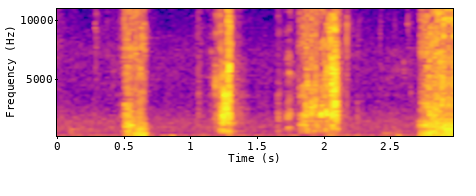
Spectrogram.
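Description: A trowel spreads lime mortar onto a stone wall in four short, separate rasping scrapes, close and distinct, with quiet pauses between strokes.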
